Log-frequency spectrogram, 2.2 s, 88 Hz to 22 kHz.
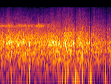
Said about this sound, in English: united with Ipswich Town in honouring the memory of Kevin Beattie. The Blues legend died on Sunday at the age of 64. Before kick-off, there was a minute's applause for the man former England captain Terry Butcher described as the complete footballer.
